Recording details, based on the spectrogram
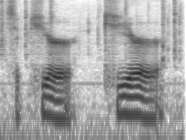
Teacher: Security stress on the cure. And notice also there's a kind of a hidden Y here.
